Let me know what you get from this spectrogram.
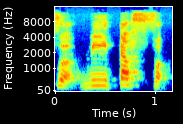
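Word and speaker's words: भीतः: So you have to give that if sound.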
